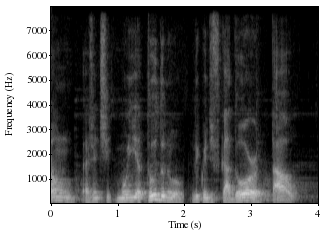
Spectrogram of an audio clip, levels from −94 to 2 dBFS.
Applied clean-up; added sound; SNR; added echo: neural separator model SepFormer DNS4.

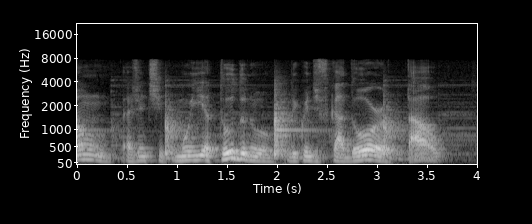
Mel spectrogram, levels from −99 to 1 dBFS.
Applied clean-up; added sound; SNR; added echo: none; Snare drum; 12 dB; none.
